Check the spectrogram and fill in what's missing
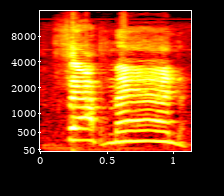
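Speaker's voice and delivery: mock scream in the middle of a test. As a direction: blurt it out at the top of your lungs in a silent exam hall. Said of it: "you just scream out".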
